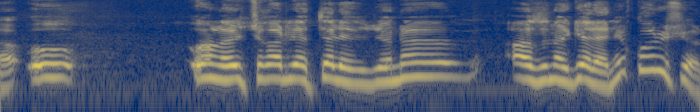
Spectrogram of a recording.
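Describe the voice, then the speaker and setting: A man with a dark, mellow tone speaks fairly slowly, his pitch varying in an ordinary way. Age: 70s. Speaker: street interviewee. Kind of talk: street interview. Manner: animated.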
